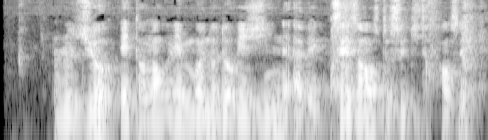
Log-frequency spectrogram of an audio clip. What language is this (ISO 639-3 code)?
fra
